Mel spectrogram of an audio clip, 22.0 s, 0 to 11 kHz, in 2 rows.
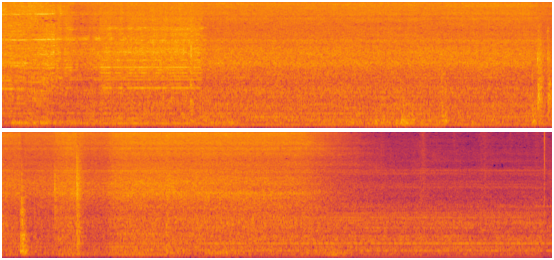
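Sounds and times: table saw humming: 0.0s - 18.5s.

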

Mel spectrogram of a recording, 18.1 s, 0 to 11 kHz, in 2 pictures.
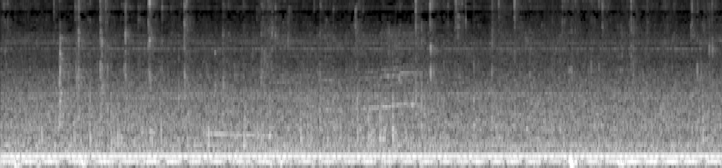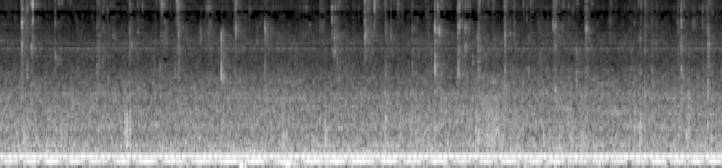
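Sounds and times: fingers squelching soft food: 0.0s - 18.0s
light scattered ticks: 0.0s - 18.0s
steady low hum: 0.0s - 18.0s.

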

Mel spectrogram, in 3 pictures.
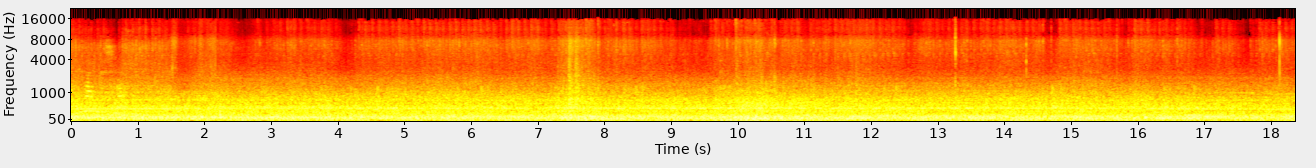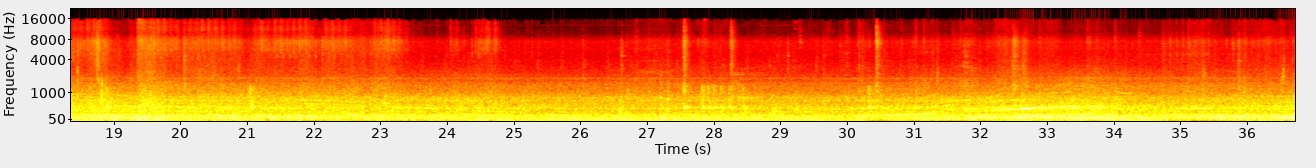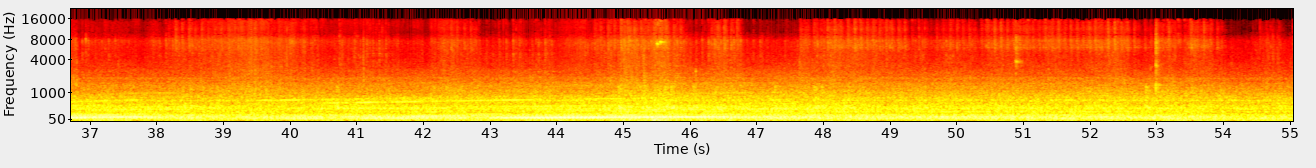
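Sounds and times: bus engine drone: 0.0s - 55.0s
rising engine whines: 30.6s - 34.0s.

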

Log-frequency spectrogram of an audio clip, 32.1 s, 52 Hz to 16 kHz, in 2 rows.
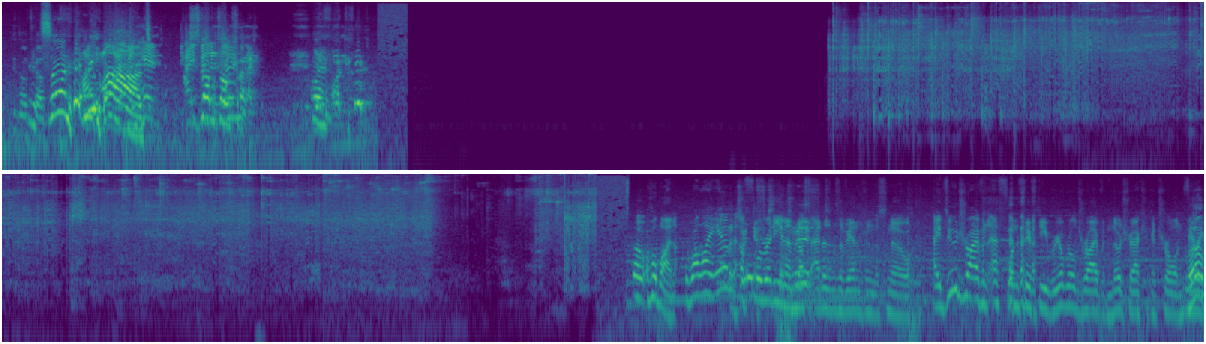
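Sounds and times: dominoes toppling clatter: 11.0s - 24.3s.

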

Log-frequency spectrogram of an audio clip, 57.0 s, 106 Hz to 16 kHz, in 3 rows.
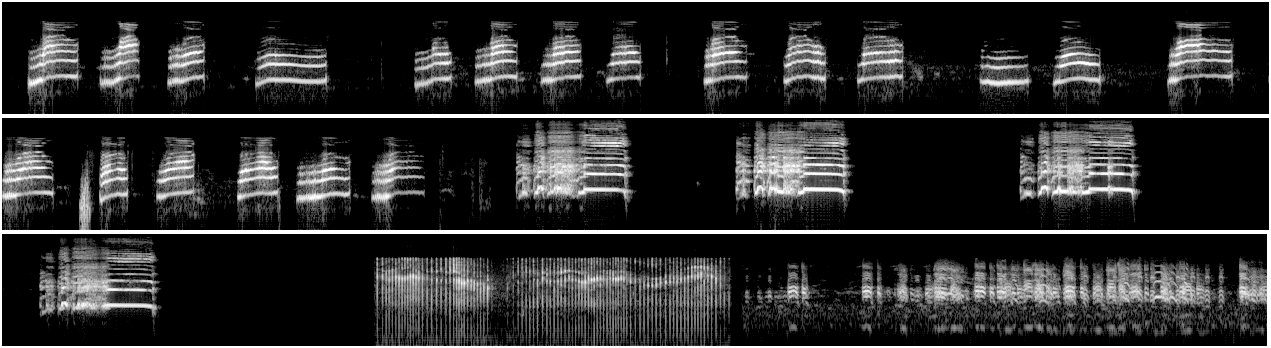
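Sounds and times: cat meowing: 0.4s - 3.1s, 6.2s - 9.6s, 10.5s - 13.6s, 14.7s - 16.5s, 17.5s - 19.8s, 20.5s - 25.4s
rooster crowing: 26.7s - 28.6s, 30.0s - 31.8s, 34.3s - 36.2s, 38.0s - 40.5s.

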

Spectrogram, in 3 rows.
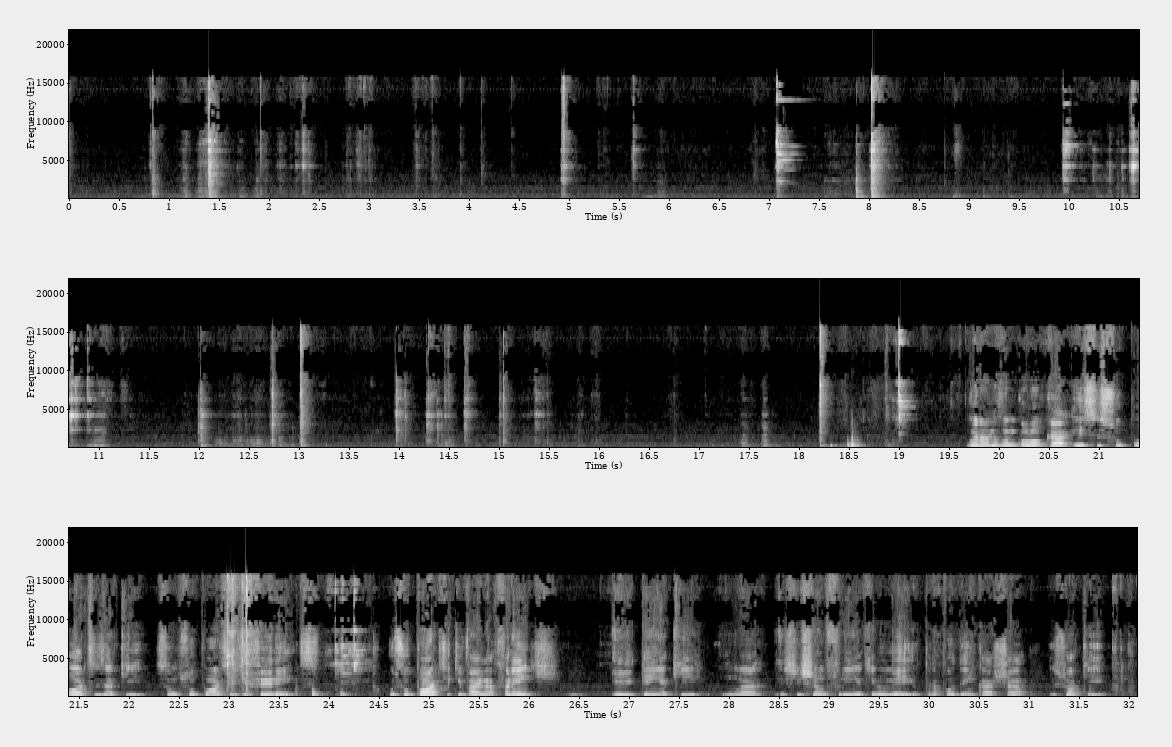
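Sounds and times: metal parts clicking and clinking: 7.0s - 7.4s, 9.9s - 11.1s, 23.0s - 24.5s.

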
